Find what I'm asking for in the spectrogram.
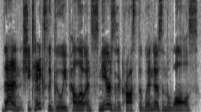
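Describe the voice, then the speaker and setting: A woman narrates a first-person story like a teacher reading to a class. Her voice is mid-pitched and bright, with a forceful edge and expressive delivery. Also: normal speed. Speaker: teacher reading a novel aloud.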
